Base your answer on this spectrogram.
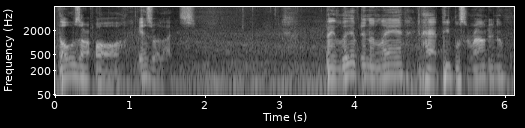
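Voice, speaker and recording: A man's voice: medium pitch, a little slow. Man preaching outdoors, lecturing tone. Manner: lecturing, asks "right?" again and again. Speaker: street preacher. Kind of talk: street preaching to a passerby. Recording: street noise, mic at a distance.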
